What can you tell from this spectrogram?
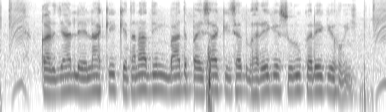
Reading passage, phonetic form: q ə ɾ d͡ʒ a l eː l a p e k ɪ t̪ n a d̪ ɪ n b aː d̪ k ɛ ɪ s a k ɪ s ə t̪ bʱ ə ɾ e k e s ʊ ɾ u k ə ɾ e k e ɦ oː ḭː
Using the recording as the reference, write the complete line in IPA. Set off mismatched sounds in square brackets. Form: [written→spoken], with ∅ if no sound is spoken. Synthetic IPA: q ə ɾ d͡ʒ a l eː l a [p→k] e k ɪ t̪ n a d̪ ɪ n b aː d̪ [k→p] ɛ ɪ s a k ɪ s ə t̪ bʱ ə ɾ e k e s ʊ ɾ u k ə ɾ e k e ɦ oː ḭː

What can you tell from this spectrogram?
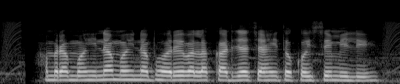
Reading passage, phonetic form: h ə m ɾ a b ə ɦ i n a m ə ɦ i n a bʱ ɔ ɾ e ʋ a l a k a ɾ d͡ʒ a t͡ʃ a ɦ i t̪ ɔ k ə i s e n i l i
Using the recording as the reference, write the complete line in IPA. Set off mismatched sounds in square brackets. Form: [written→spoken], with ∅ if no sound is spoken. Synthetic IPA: h ə m ɾ a [b→m] ə ɦ i n a m ə ɦ i n a bʱ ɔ ɾ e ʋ a l a k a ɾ d͡ʒ a t͡ʃ a ɦ i t̪ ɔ k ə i s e [n→m] i l i

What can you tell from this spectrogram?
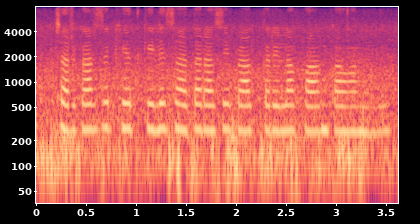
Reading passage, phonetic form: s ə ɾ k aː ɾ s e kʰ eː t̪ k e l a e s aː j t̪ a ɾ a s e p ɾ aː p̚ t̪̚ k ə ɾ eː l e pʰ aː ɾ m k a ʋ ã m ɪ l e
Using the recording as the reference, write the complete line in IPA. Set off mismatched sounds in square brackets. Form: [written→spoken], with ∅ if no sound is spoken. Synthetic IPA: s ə ɾ k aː ɾ s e kʰ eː t̪ k e l [a→i] e s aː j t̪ a ɾ a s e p ɾ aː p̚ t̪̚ k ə ɾ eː l [e→a] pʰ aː ɾ m k a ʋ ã m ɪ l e

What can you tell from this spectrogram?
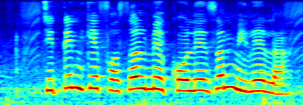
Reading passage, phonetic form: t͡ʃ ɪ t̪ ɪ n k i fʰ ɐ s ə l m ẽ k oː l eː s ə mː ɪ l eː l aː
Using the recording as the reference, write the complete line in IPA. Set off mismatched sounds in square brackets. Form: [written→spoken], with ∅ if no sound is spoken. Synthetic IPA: t͡ʃ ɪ t̪ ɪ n k [i→e] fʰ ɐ s ə l m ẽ k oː l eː [s→z] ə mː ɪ l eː l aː

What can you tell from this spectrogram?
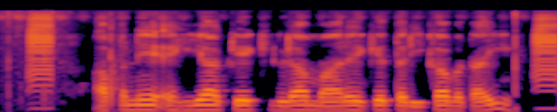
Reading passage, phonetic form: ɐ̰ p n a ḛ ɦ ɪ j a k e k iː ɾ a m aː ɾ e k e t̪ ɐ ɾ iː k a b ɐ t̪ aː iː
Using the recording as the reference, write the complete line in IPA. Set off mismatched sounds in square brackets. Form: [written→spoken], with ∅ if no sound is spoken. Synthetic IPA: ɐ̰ p n [a→e] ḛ ɦ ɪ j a k e k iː [ɾ→ɽ] a m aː ɾ e k e t̪ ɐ ɾ iː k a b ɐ t̪ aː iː

